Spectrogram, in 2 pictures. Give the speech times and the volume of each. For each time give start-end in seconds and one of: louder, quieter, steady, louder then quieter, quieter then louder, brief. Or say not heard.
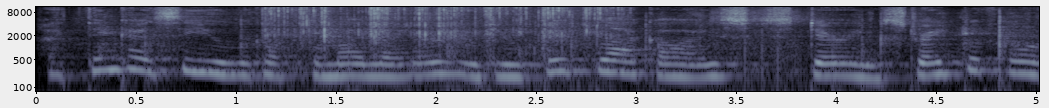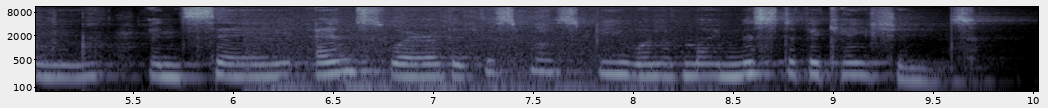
0.1-9.8 steady.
